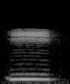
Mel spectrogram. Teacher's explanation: 1 has the high tone. It seems to hang in the air.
